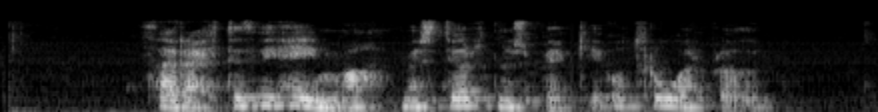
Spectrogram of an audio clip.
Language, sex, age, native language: Icelandic, female, 30-39, Icelandic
